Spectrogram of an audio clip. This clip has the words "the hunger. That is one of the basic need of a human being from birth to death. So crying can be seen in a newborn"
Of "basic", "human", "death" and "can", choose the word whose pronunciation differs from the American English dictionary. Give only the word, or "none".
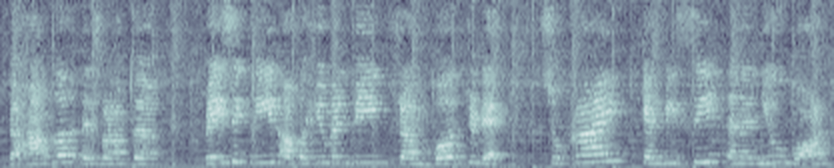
death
